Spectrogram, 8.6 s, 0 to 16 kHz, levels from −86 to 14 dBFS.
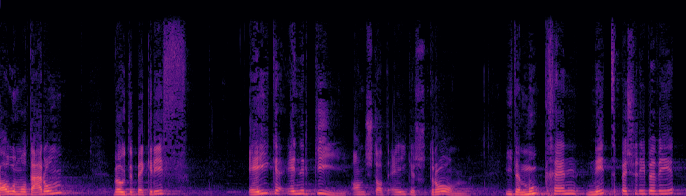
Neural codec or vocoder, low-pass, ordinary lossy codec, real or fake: none; 14.4 kHz; none; real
